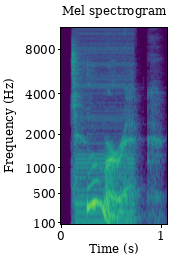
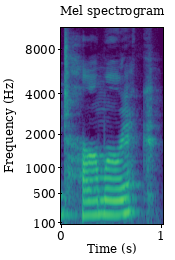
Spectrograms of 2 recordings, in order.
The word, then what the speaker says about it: turmeric: This word is usually, I would say more often than not, pronounced as turmeric. But as you can see from the spelling, there is an R there. It should be turmeric.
